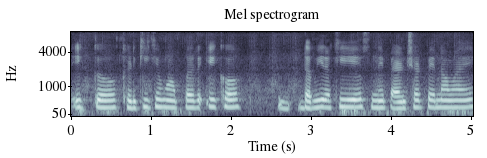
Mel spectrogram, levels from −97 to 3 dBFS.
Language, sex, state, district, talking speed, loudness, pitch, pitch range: Hindi, female, Bihar, Samastipur, 190 wpm, -16 LUFS, 215 Hz, 210-225 Hz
